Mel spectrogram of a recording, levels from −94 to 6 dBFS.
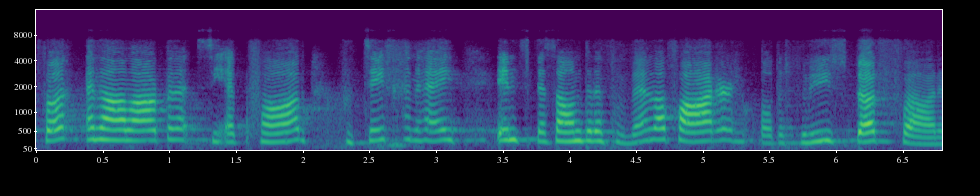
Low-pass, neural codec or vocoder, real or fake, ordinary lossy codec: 7.2 kHz; codec, 16 kHz, 0.5 kbps, X-Codec, HuBERT features, trained on general audio; fake; Opus, 24 kbps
